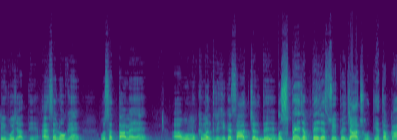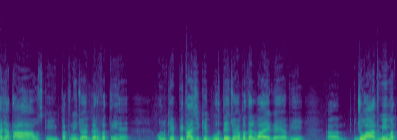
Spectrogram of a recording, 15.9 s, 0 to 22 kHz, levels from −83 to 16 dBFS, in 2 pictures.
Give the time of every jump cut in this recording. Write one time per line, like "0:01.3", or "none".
0:05.5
